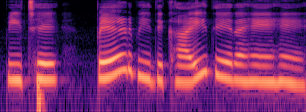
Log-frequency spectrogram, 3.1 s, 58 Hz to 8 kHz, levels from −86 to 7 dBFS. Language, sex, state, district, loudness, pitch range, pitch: Hindi, female, Madhya Pradesh, Bhopal, -14 LUFS, 225-265 Hz, 245 Hz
